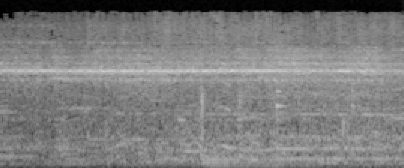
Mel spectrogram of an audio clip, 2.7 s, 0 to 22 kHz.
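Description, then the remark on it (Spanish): A New York City subway train rolls along the rails with a steady, heavy rumble and a thin high-pitched metallic whine running throughout, loud, with no one speaking. “Cuando el metro de la ciudad de Nueva York comenzó a funcionar en 1904, era una maravilla de la era moderna.”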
